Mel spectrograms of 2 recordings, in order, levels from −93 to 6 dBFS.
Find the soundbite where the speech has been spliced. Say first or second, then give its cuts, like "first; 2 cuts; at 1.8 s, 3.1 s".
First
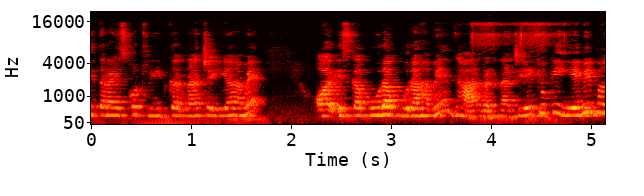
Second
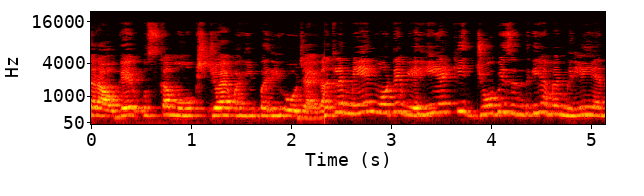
second; 1 cut; at 2.3 s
